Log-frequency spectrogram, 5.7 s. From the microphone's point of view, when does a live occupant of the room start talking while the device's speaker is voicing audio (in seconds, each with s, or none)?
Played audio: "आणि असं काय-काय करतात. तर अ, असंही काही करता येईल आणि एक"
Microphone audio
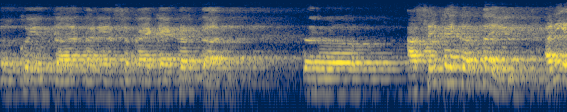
none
